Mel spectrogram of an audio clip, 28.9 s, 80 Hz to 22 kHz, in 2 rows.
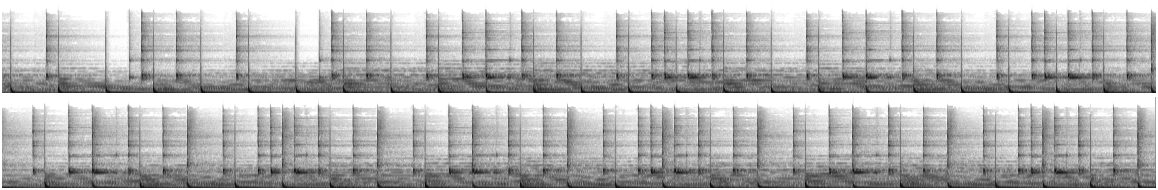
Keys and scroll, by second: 17.4 ctrl+g, 22.1 shift+F2, 22.8 F9, 26.4 F3, 26.9 Escape.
